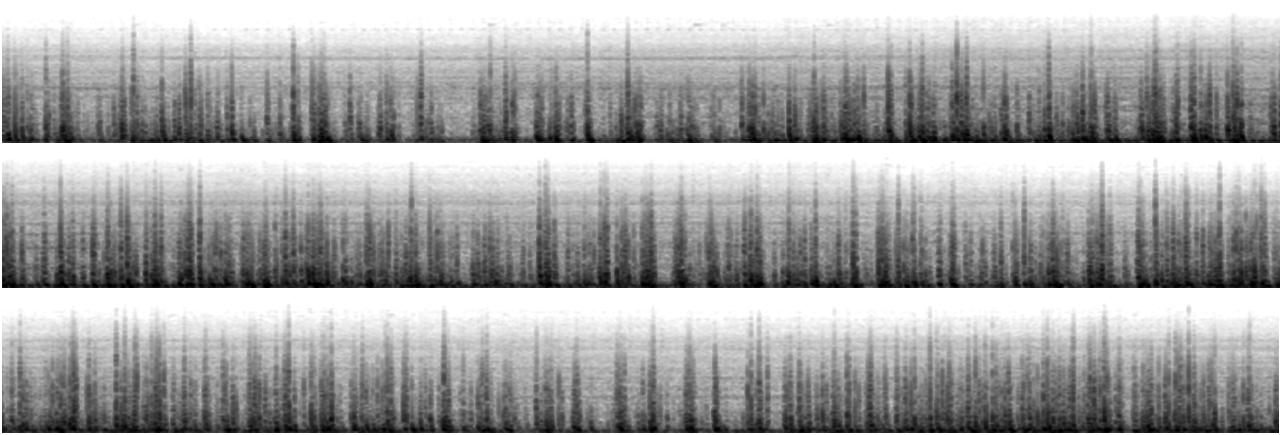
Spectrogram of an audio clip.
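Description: Heavy wind buffeting the microphone on a moving motorcycle, over the steady low drone of the motorcycle engine at cruising speed.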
